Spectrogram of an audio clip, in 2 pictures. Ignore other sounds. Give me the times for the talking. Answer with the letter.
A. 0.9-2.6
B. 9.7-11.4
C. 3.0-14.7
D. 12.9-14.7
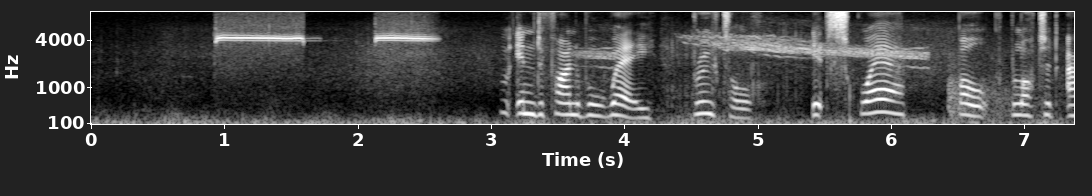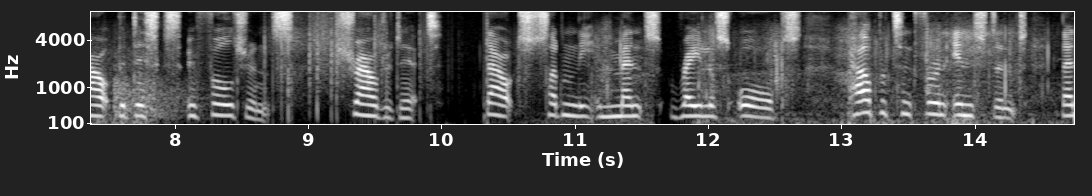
C.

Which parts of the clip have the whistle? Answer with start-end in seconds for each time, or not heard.
0.9-2.6.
